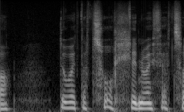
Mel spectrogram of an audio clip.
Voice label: "twll", Welsh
